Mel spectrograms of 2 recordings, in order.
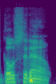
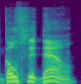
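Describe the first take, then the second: First: It is said calmly at normal volume. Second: It is said loudly with a raised voice.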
